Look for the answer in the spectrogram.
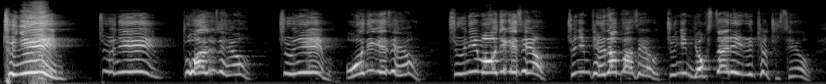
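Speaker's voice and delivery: high-pitched pleading calls to the Lord; desperate prayer. Acted. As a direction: plead urgently as a suffering believer praying. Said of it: "이렇게 기도하지 않았겠어요?".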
